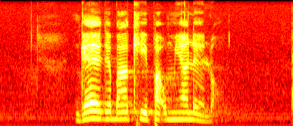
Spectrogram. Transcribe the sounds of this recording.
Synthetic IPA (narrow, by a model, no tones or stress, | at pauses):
ŋʱɛk̬ɛɓakʰipʰaum̩ɲalɛːlɔ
